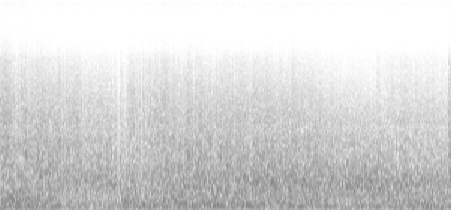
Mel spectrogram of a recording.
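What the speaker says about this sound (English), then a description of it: "Ships of the UN fleet fire point blank at the island." Heavy naval gunfire from UN fleet ships bombarding an island at point-blank range, a continuous loud roar of booming blasts and rumble without any pause.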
